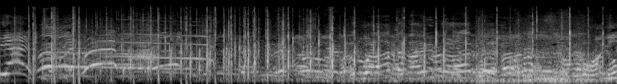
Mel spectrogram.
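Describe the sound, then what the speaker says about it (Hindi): A crowd claps in scattered bursts at a street-side pani puri eating challenge, sharp hand claps mixed with lively chatter and someone talking loudly over the noise. "ताली मारिए।"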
